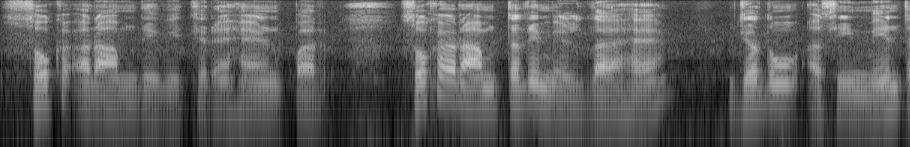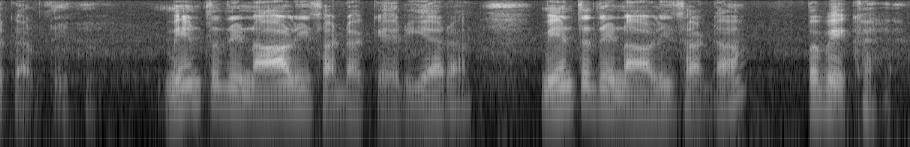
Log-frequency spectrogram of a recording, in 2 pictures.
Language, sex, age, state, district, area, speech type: Punjabi, male, 60+, Punjab, Mohali, urban, spontaneous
